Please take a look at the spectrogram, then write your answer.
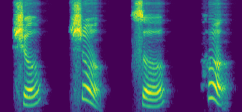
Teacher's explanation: इनका उच्चारण करते समय हवा के तेज गति से मुंह से रगड़ खाने के कारण ऊष्मा गर्मी सी पैदा होती है इसलिए इन्हें ऊष्म व्यंजन कहते हैं यह संख्या में चार है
